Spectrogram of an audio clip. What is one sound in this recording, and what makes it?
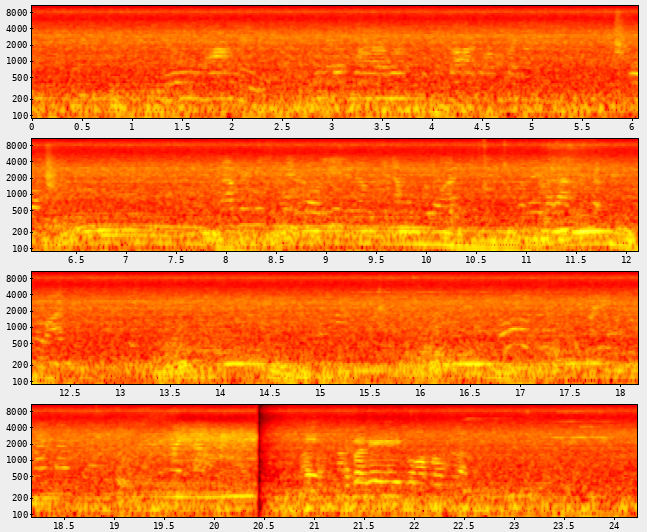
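Several people chatter in a noisy space.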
